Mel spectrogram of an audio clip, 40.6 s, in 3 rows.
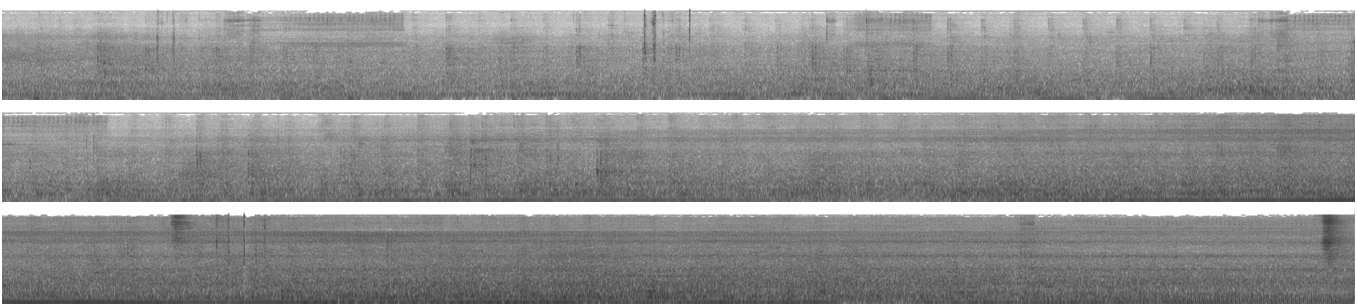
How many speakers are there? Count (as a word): zero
